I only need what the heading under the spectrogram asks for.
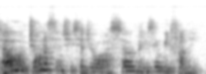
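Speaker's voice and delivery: high, gushing queen voice; high, delighted royal praise. A narrator's reading. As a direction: gush over the jester.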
